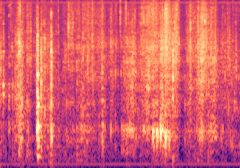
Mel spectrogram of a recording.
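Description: A small white cardboard box being handled and opened: its flaps and packaging rustle and crinkle with short scattered clicks as a camera case is slid out of it.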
